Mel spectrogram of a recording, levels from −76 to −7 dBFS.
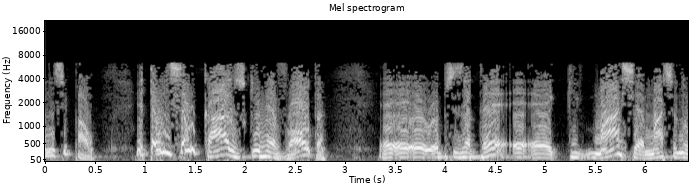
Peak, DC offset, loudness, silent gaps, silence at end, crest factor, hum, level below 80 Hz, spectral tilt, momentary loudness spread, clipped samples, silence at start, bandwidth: -6 dBFS; under 0.1%; -15 LUFS; none; 0 s; 10 dB; none; -34 dBFS; -4.5 dB/octave; 7 LU; under 0.1%; 0 s; 6.8 kHz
